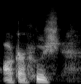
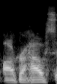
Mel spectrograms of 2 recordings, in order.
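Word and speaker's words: Akershus: They pronounce Okrahush. I I've always called it Okra House.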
